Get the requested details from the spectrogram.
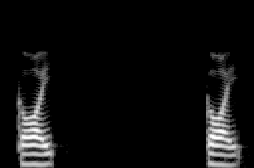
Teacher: the second character is in a high flat tone first tone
